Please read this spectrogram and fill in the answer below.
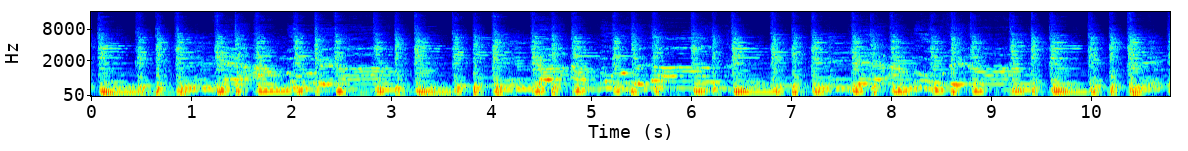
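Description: Amplified hollow-body electric guitar strummed in a steady rhythm, with a man singing over it.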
